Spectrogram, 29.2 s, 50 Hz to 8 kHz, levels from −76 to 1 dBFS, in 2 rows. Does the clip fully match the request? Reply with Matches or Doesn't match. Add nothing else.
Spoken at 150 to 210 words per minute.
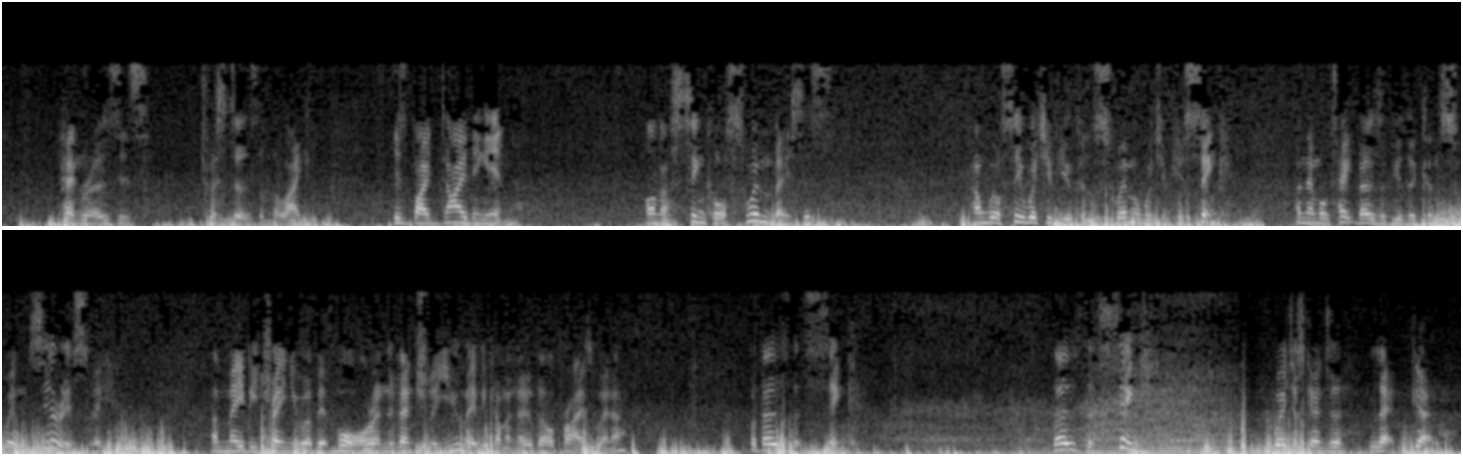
Doesn't match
